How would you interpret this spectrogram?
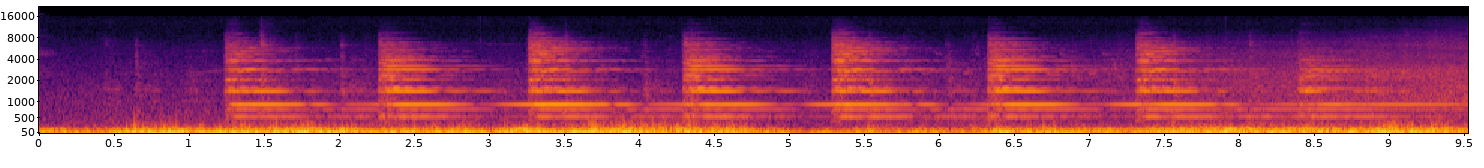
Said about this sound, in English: At what time ye hear the church bells ringing, I urge you to bow down, at least in your heart, and pray to and worship the one true God, the Lord God Almighty, our Savior, Lord, and King.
